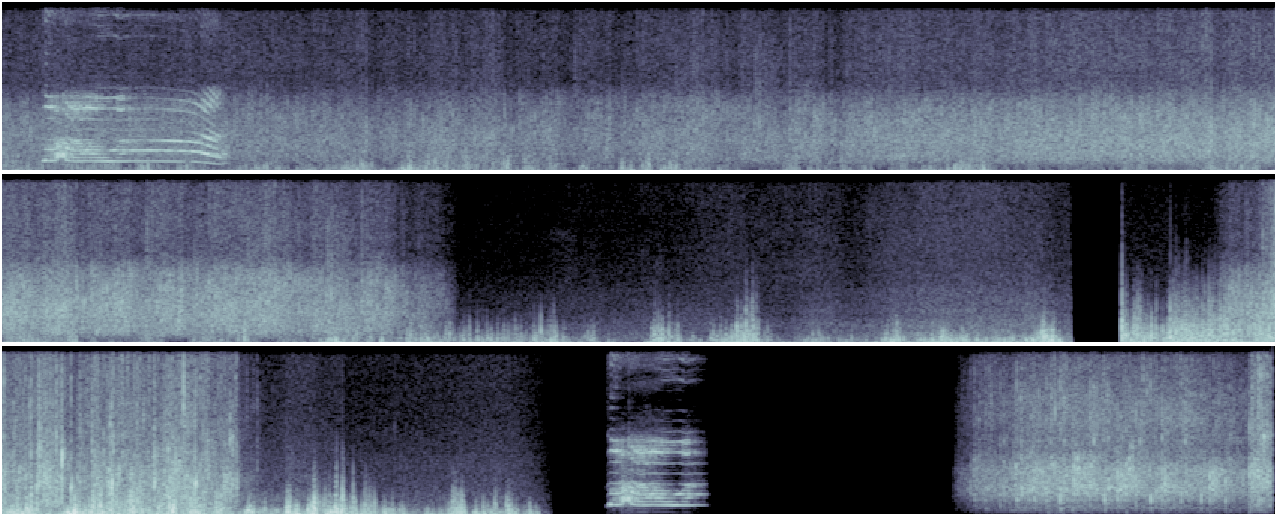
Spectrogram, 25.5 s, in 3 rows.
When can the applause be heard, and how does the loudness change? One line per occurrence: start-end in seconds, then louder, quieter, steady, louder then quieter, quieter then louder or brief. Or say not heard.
0.0-11.6 louder
16.6-18.7 brief
23.4-25.4 brief.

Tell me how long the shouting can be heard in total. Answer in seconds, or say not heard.
2 s.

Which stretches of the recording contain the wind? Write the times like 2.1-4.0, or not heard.
0.0-20.6.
